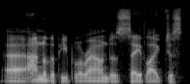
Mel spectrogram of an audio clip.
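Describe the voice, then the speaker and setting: A man in his twenties chatting casually on a podcast, thinking out loud in a rambling, reflective way. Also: extremely low pitch, quick pace, dry recording, clean studio sound. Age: 20s. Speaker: podcast guest.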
